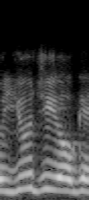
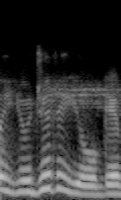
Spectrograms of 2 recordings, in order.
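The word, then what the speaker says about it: युजिर् योगे: तो युजिर योगे, आप उसको युज योगे नहीं बोल सकते, उसको आपको युजिर योगे बोलना है।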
